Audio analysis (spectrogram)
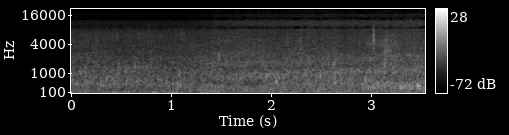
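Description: Water from a solar-powered tubewell runs into a wheat field with a continuous soft rushing flow, steady and moderately close, with no voices.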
